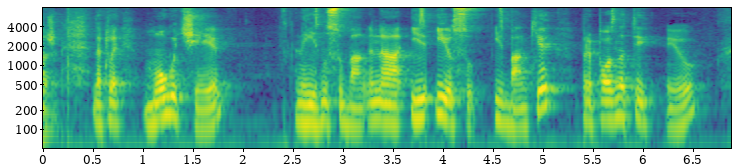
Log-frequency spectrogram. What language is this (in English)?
Serbian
